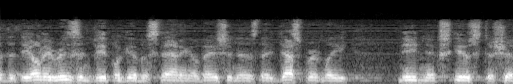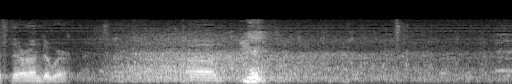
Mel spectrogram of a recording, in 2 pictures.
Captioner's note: laughter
